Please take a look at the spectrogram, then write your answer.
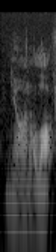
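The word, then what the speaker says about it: ñāṇa: Spanish N-A-N-A, there's a long A in there, jnana, first A is long, I think, jnana.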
